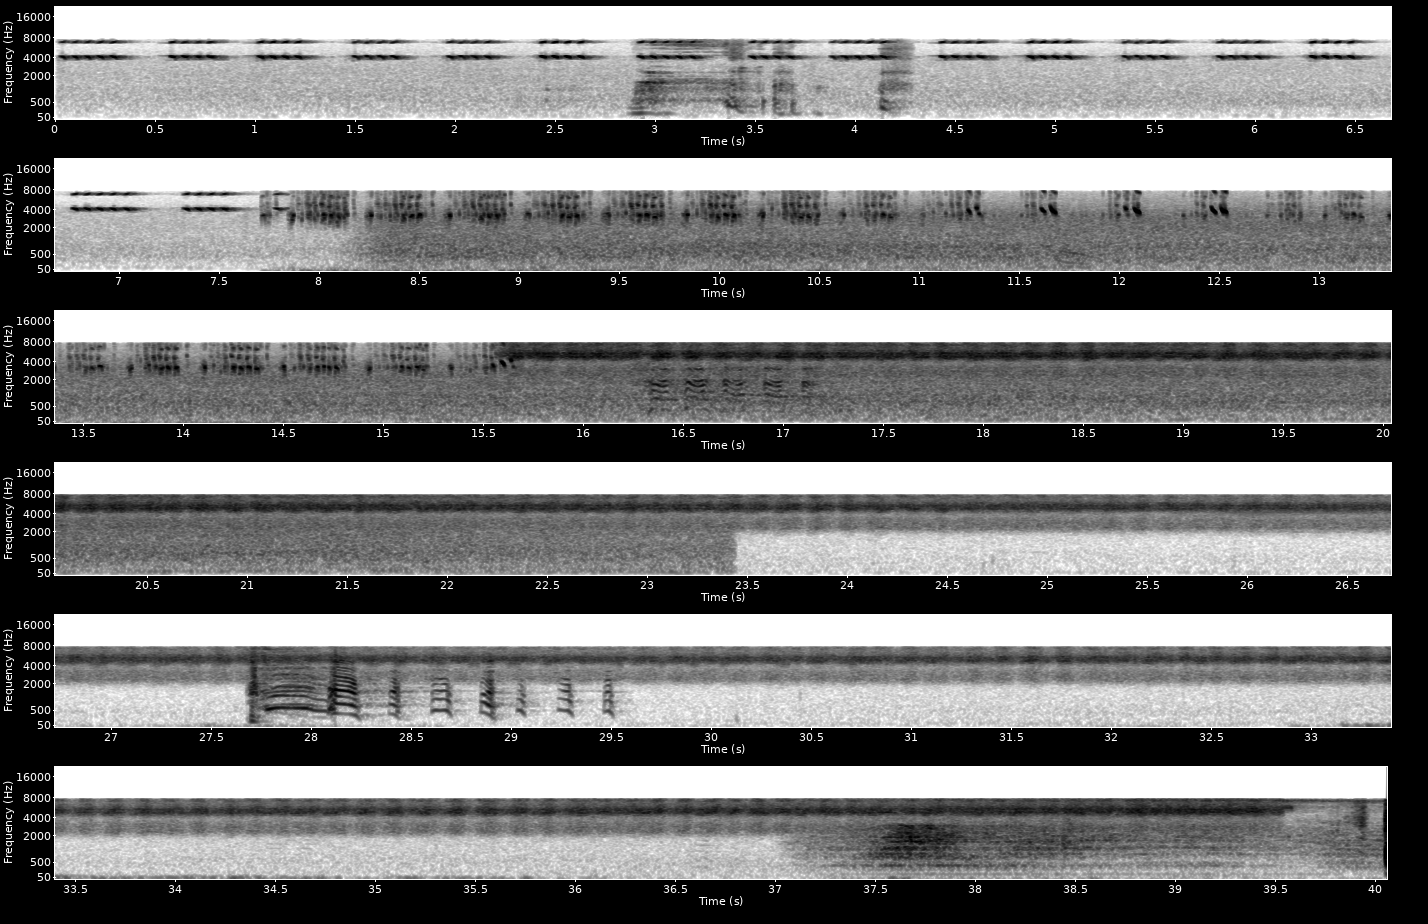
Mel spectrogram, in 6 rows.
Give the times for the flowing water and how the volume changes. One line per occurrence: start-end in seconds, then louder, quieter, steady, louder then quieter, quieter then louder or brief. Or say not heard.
0.0-23.4 louder.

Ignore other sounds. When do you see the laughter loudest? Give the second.
28 s.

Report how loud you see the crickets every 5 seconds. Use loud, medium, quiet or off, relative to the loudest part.
loud, loud, loud, loud, medium, medium, medium, medium.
